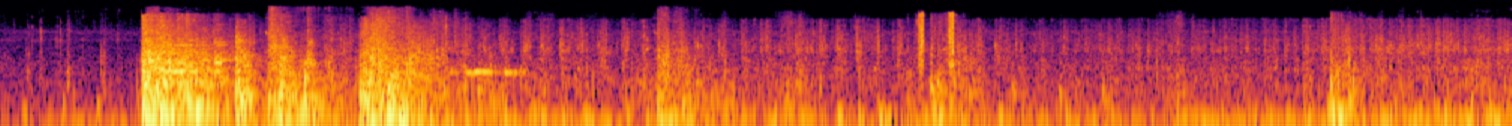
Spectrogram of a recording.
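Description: Wooden building pieces thud and clatter into place in quick bursts.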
